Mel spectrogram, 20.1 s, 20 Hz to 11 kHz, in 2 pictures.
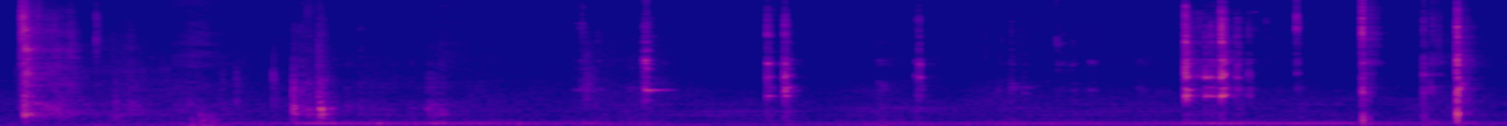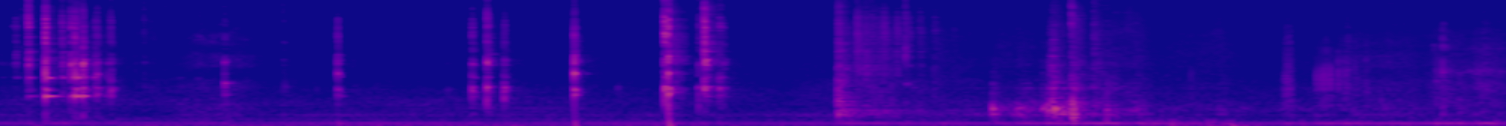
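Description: Sharp metallic clinks and taps at irregular intervals as a 3/4-inch knockout is punched and twisted out of a galvanized steel square electrical box with pliers.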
